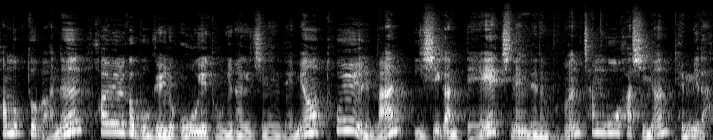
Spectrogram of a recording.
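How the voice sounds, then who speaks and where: Pitch swings very widely as the speaker talks at a fairly quick pace. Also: man. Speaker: math academy director. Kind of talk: informational presentation. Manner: unsteady diction and intonation.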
